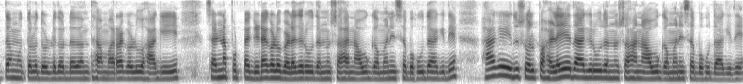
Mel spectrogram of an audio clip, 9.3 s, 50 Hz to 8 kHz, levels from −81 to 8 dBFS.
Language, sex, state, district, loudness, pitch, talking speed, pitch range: Kannada, female, Karnataka, Bijapur, -17 LUFS, 190 Hz, 110 wpm, 185-210 Hz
